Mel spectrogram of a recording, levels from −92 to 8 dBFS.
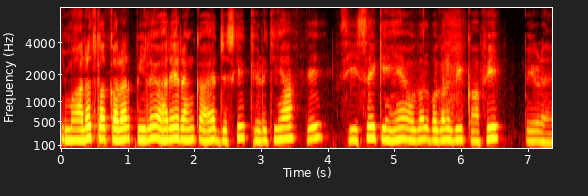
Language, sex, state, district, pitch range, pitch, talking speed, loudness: Hindi, male, Bihar, Kishanganj, 175-195 Hz, 185 Hz, 165 wpm, -18 LUFS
